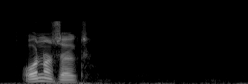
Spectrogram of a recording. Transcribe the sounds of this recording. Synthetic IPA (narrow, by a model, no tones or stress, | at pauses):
ʔɔ̽nɐsøɡ̥̚d̥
